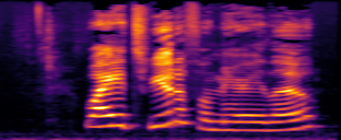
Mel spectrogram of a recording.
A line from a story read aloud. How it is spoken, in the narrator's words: her grandmother exclaimed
